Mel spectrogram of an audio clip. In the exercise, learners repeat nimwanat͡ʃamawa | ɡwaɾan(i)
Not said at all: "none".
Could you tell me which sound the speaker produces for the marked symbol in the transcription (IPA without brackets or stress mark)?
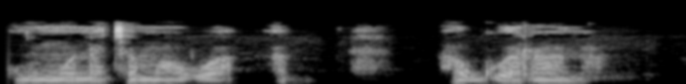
a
